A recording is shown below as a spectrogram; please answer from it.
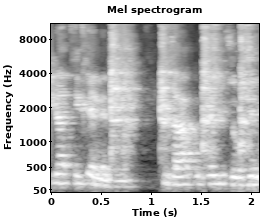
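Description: Metal spoon clinking and scraping in a stainless-steel pot of mushrooms, with a voice over it.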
